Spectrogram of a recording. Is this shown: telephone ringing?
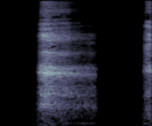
no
